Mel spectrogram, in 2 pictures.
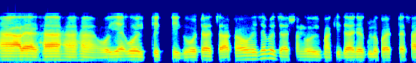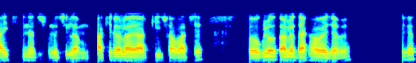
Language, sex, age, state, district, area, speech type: Bengali, male, 30-45, West Bengal, South 24 Parganas, rural, conversation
